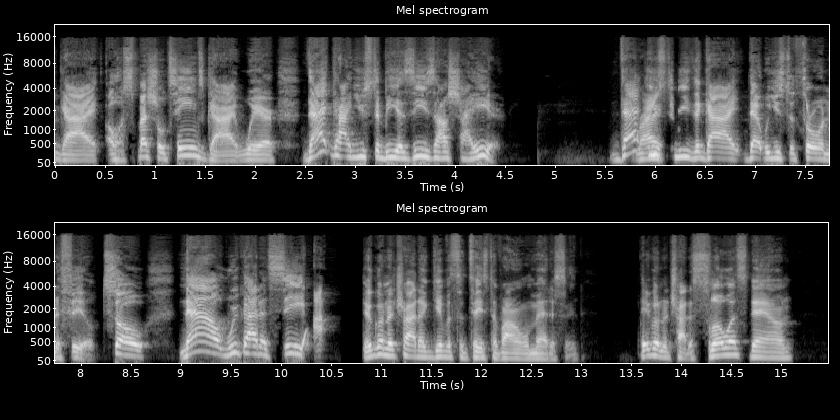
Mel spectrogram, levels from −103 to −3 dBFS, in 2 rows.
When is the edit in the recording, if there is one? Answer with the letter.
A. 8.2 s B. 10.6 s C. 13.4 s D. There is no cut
B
